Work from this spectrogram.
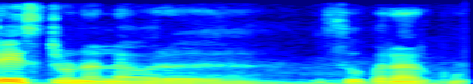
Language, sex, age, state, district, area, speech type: Tamil, female, 45-60, Tamil Nadu, Nagapattinam, urban, spontaneous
